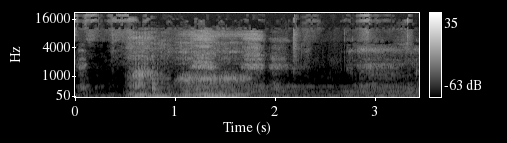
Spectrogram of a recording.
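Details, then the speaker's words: Loud, rough, low rumbling snoring from a person asleep, with faint room noise; the listener nearby complains he cannot sleep because of it; snoring. "O'rgatinglar shu xurrani yo'qotishdi. Shu statiya bo'lganda, mana shu hurrakka statiya bo'lganda qamatib yuborardim 15 yilga. Xurrakka statiya ham yo'q."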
